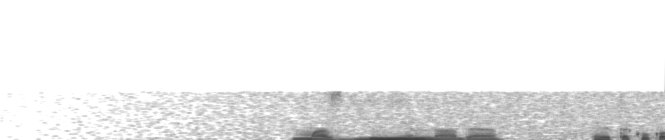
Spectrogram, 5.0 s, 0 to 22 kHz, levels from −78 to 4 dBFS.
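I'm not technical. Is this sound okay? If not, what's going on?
No. Overdone noise removal runs throughout: the background drops and breaks up into twinkling specks, unlike simple muffling.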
